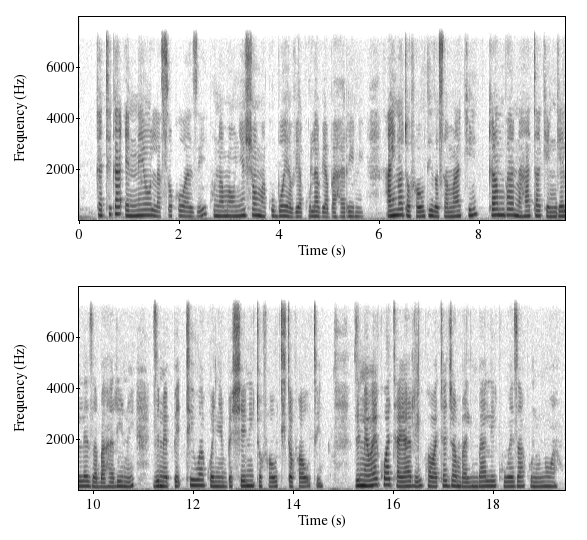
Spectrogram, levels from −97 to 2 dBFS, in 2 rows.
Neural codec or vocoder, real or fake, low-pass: none; real; 7.2 kHz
